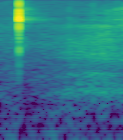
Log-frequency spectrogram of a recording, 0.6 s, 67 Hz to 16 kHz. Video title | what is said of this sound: 3 Rock Types | it's very hard almost sounds like glass very solid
